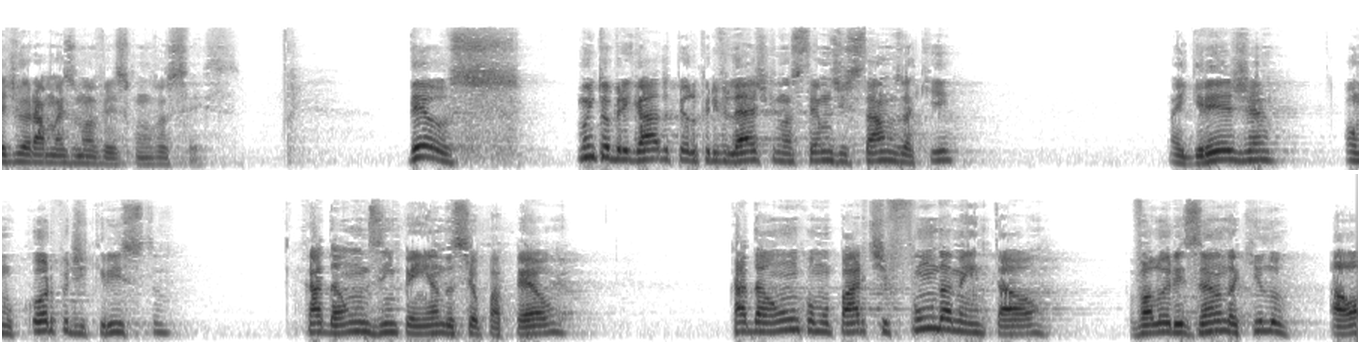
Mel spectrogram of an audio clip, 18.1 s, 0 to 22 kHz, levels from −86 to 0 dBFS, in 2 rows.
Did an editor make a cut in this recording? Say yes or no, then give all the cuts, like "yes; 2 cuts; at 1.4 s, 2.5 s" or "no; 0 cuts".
yes; 1 cut; at 16.5 s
